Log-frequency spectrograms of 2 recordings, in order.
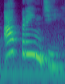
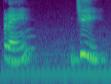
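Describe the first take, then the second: First: Said in the usual way. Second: "aprendi" split slowly into a, pren, di; syllable by syllable. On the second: Shown as a demonstration. Teacher separating syllables for the class, "aprendi" slowly broken up. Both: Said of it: "Eu separando as sílabas fica".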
